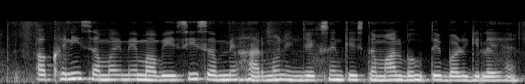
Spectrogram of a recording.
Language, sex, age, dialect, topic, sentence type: Magahi, female, 41-45, Western, agriculture, statement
